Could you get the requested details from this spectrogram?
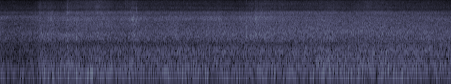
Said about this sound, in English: And with each wave you hear breaking on the shore, sense the energy that is coming from the sea.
